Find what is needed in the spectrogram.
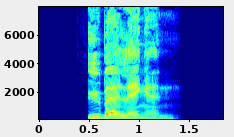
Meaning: plural of Überlänge
- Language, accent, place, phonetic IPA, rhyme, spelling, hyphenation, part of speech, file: German, Germany, Berlin, [ˈyːbɐˌlɛŋən], -ɛŋən, Überlängen, Über‧län‧gen, noun, De-Überlängen.ogg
